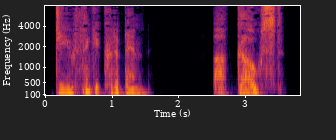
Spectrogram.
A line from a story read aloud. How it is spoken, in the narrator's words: she gasps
